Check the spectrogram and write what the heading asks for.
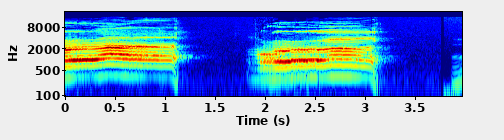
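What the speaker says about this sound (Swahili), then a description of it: "nitakuelezea sababu za paka kulia kama mtoto mchanga" A cat gives two long, loud, wailing cries that sound like a newborn baby crying, each lasting about a second, with a short pause between them, up close and alone.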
